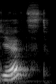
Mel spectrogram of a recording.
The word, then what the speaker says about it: jetzt: And jetzt, what does jetzt mean? Now. Jetzt. Now. So what is now in German? Jetzt. Tst, tst. Jetzt. Jet. Jet. Jetzt. Jetzt.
